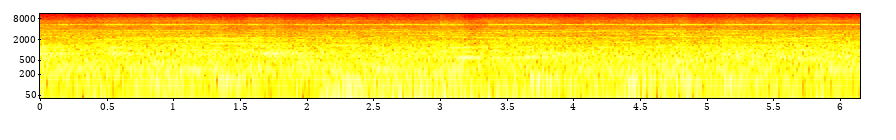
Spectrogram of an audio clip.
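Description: Traditional Muay Thai fight music (sarama): a reedy pipe holding long wailing notes over a low drum beat.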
